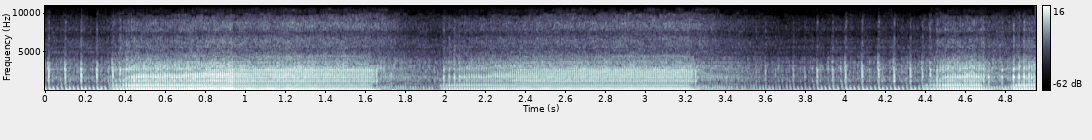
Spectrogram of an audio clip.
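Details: Troy-Bilt TB22EC string trimmer that wouldn't start after sitting, after primer bulb replacement: crisp two-stroke revving up and dropping back several times, clean pickup and steady at full throttle while trimming; running properly.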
